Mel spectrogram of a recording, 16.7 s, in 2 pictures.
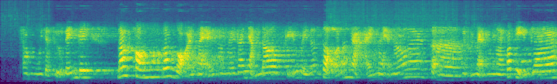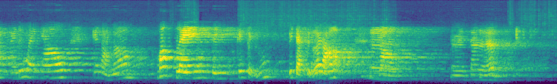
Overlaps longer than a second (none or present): none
